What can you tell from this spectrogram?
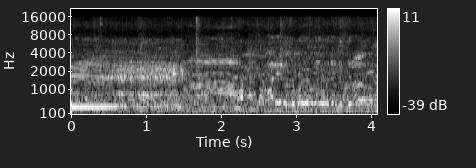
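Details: Cattle lowing amid the bustle of Aftabganj market, 1 November 2025, where cheap, thin dairy cows are traded: a steady tonal moan that wavers and rises, mixed with people talking nearby.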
